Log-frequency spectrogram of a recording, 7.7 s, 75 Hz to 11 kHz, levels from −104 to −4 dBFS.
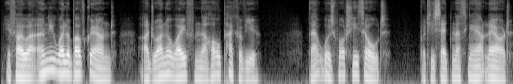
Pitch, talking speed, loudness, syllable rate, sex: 110 Hz, 210 wpm, -18 LUFS, 5.7 syllables/s, male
